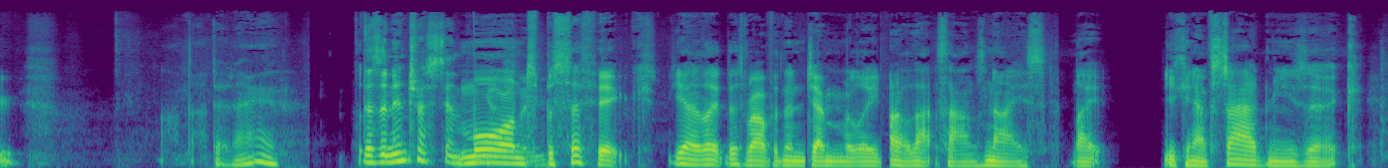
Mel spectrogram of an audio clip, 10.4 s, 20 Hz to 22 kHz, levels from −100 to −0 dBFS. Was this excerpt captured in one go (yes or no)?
no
